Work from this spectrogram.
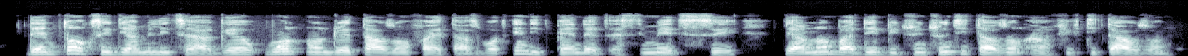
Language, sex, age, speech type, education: Nigerian Pidgin, female, 15-29, spontaneous, tertiary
